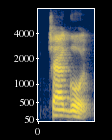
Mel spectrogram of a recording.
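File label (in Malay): "cagut", Malay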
